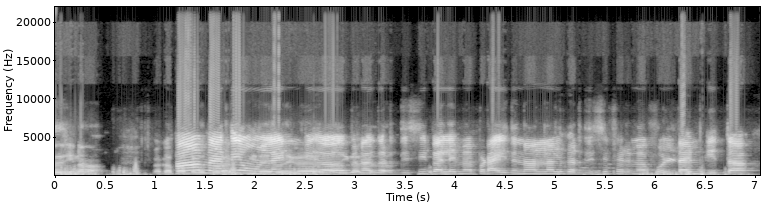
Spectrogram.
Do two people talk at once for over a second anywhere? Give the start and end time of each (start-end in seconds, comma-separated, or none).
1.2-3.4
